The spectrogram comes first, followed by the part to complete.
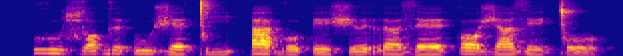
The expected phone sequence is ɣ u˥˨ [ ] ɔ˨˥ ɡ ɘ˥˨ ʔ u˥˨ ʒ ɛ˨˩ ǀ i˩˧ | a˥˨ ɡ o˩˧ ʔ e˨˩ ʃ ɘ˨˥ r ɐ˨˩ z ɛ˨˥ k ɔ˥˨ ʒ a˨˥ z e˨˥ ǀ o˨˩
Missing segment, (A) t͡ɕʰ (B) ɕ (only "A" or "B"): B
